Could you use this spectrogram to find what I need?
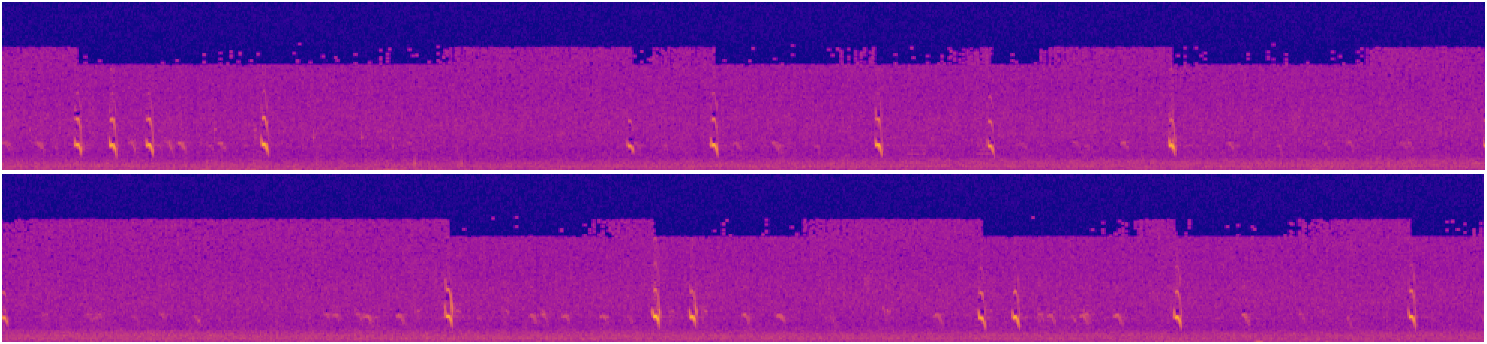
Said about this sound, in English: Mother birds in the background here.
